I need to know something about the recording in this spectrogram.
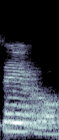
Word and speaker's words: cero: So 0 is cero. Remember, E is long A. So like the cero, cero.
